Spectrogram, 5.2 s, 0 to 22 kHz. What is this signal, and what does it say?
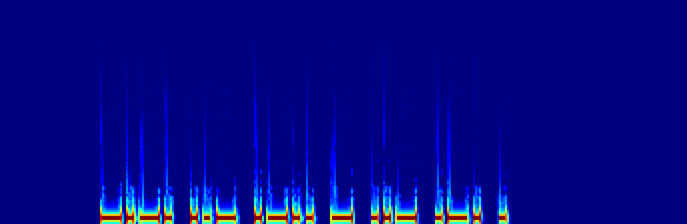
Morse code, heard as a keyed tone, about 25 wpm, 700 Hz. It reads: CULTURE
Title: Top 751-1000 Words 25wpm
